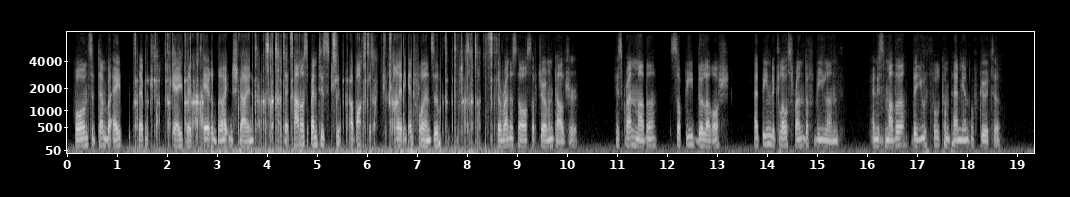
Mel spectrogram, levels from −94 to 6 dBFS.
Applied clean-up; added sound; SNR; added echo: neural diffusion model UNIVERSE++.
